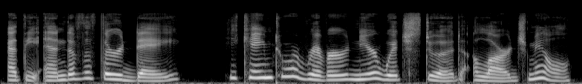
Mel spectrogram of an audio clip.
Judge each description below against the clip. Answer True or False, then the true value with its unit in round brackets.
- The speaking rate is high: False (185 wpm)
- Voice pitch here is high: True (220 Hz)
